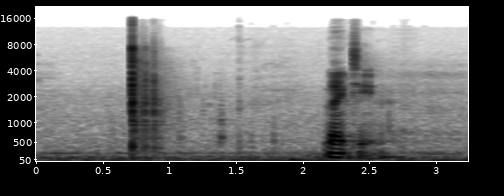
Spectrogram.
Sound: die taps table

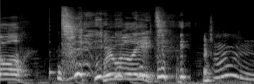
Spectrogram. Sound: laughs

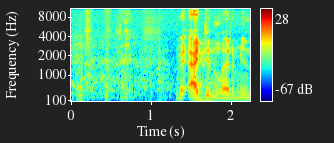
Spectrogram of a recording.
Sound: chuckle

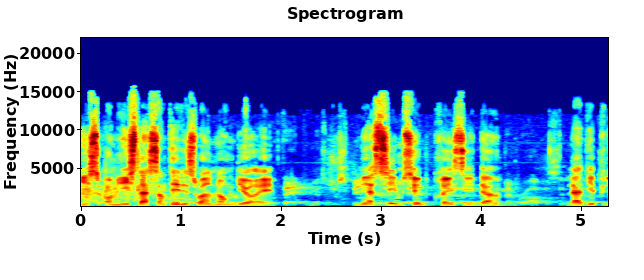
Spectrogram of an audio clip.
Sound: applause

